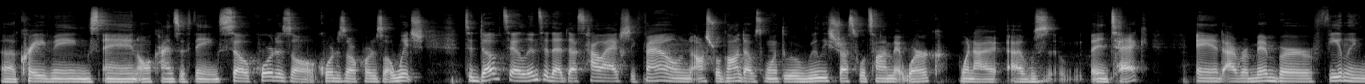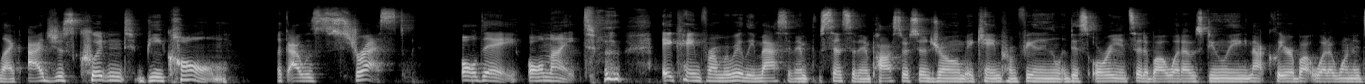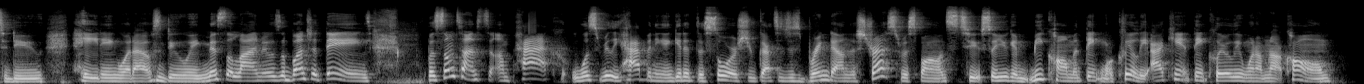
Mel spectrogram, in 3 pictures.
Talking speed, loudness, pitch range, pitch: 200 wpm, -18 LUFS, 140-170 Hz, 150 Hz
